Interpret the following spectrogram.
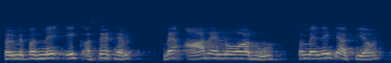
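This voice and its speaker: A man's voice: sits high, fairly even intonation, moderate pace, lo-fi sound. Roomy-sounding male tax lecturer. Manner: Hindi-English mix, asks and answers his own questions. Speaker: tax law teacher. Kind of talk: classroom lecture.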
